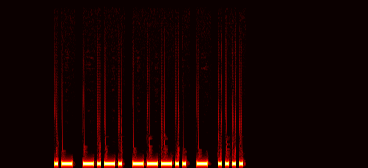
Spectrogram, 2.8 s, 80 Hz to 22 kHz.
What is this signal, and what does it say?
Morse code, heard as a keyed tone, about 46 wpm, 700 Hz. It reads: AC8TH
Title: USA Call Signs - 5 Characters - 3x Character Spacing - 45wpm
